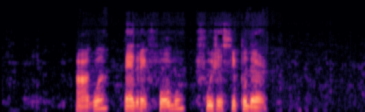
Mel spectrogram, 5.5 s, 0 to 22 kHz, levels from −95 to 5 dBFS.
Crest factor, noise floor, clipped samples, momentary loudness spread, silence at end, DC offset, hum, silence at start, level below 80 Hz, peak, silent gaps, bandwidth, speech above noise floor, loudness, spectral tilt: 20 dB; -72 dBFS; under 0.1%; 11 LU; 1.5 s; under 0.1%; none; 1.15 s; -70 dBFS; -2 dBFS; none; 9.2 kHz; 52 dB; -21 LUFS; -7 dB/octave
